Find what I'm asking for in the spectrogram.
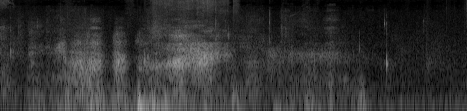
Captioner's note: group breathing heavily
